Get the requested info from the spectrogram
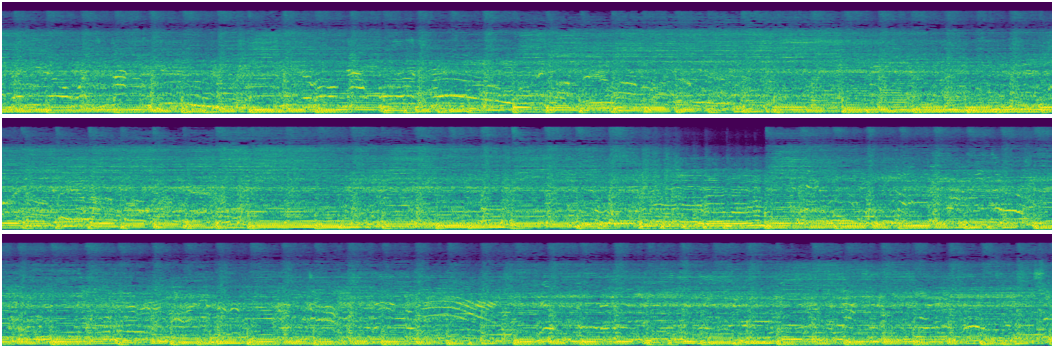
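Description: Live rock band playing loud through amplifiers: electric bass, electric guitar and drums, with singing over them.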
